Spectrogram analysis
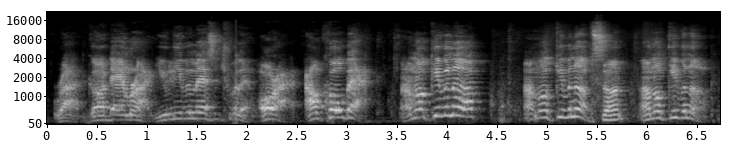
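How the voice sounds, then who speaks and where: A man's voice: high-pitched, very animated, moderate pace, pitched above the performer's own voice, exaggerated voice. A man playing an angry, fed-up male caller who rants and curses down the phone, repeating himself. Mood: defiant. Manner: angry shouting, cursing, repetitive.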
